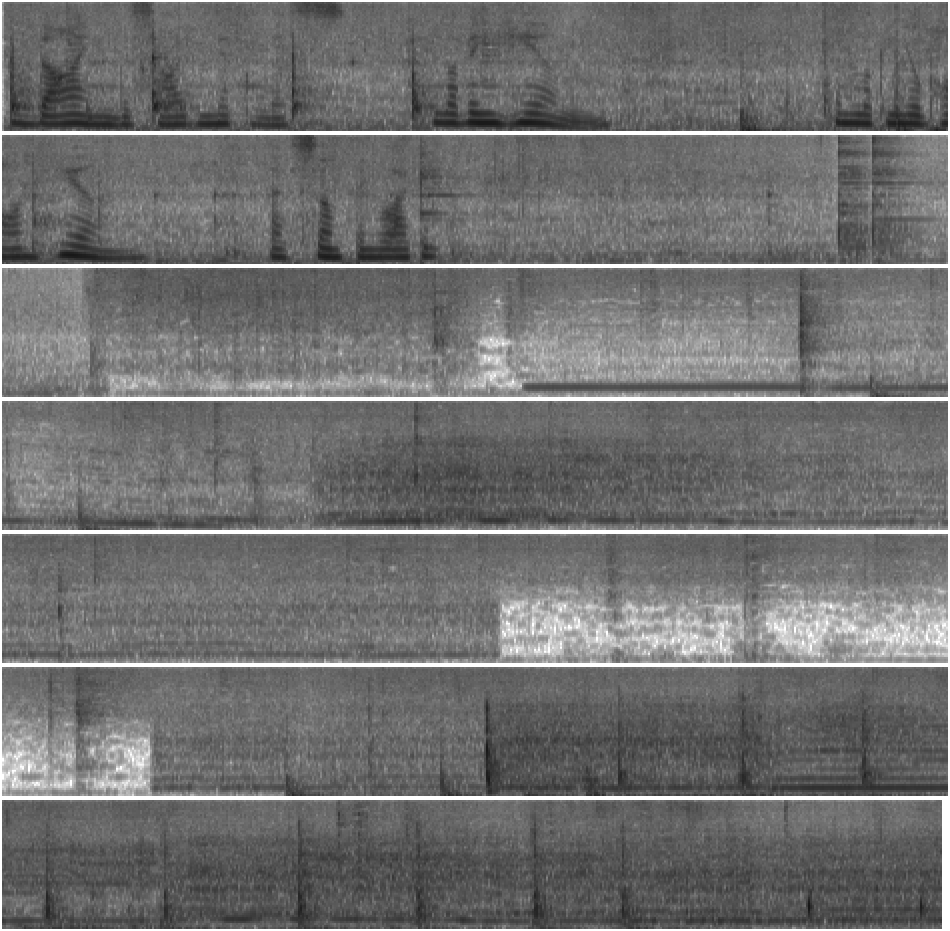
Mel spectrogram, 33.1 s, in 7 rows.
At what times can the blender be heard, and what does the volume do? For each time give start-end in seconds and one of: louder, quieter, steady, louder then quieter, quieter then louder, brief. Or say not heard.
12.1-21.4 louder then quieter
24.4-33.0 louder.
